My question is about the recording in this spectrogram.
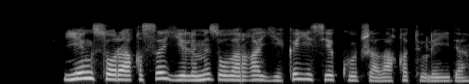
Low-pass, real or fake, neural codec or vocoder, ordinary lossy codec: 7.2 kHz; fake; vocoder, 44.1 kHz, 128 mel bands every 512 samples, BigVGAN v2; Opus, 24 kbps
